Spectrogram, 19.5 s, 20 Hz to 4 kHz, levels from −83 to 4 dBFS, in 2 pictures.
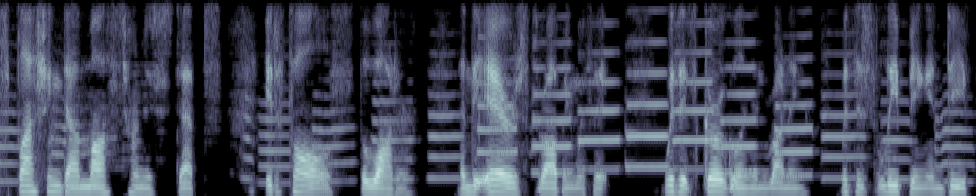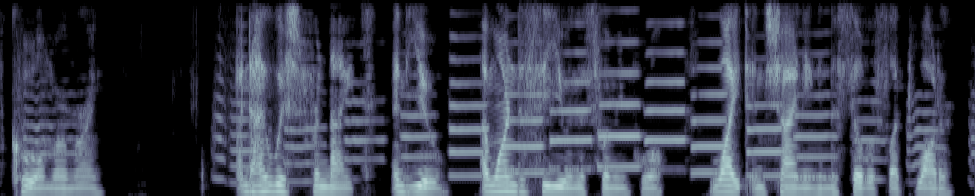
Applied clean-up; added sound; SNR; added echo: classical method Wiener filter.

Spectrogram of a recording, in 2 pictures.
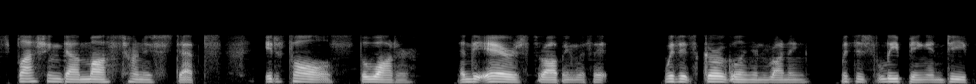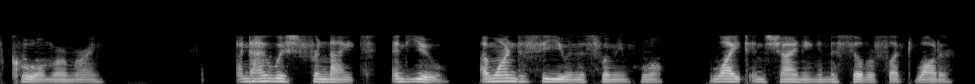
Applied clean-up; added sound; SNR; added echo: neural mask model DeepFilterNet 3.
